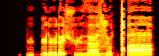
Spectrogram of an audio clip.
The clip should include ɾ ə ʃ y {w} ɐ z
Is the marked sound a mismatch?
yes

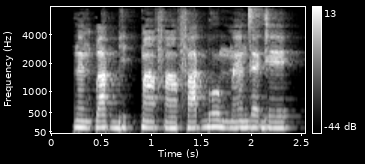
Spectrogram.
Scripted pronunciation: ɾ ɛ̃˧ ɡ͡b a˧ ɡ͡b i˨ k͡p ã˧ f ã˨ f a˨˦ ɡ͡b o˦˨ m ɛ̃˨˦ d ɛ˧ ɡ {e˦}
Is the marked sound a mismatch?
yes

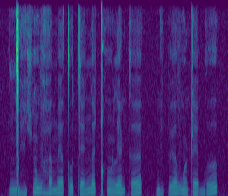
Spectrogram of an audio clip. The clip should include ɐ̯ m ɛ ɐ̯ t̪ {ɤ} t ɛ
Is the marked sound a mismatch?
yes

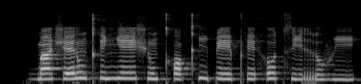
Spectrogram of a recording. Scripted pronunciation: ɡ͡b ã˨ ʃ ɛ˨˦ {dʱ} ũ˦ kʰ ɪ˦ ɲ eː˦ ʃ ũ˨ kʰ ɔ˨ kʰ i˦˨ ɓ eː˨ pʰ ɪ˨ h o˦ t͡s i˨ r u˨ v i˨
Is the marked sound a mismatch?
yes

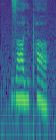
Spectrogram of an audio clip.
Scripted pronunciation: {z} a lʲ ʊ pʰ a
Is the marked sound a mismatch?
no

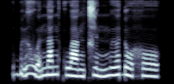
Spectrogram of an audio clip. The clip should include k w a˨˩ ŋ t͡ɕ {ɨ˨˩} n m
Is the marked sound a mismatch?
yes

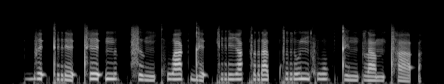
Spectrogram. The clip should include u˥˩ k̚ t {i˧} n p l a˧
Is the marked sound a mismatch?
no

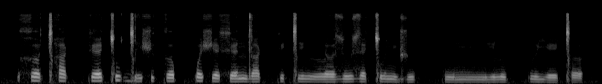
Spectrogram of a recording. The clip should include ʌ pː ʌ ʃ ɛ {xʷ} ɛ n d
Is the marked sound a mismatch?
yes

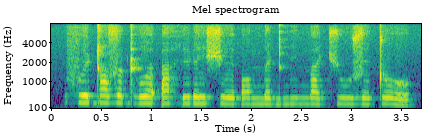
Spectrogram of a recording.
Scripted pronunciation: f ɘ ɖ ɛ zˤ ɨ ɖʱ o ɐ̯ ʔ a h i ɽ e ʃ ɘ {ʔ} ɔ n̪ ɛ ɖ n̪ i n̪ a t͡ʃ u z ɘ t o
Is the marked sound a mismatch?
no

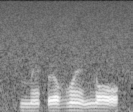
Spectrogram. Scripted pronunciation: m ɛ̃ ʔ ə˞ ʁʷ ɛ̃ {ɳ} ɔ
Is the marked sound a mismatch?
yes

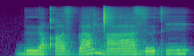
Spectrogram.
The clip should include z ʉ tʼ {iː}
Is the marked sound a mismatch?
no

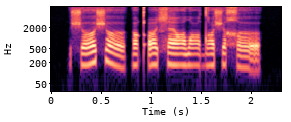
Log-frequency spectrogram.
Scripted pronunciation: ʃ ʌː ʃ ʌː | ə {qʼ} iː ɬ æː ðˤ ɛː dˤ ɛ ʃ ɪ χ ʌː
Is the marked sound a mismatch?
no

